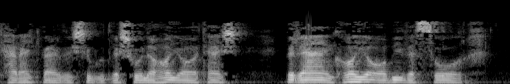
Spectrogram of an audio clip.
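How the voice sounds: A voice reading naturally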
